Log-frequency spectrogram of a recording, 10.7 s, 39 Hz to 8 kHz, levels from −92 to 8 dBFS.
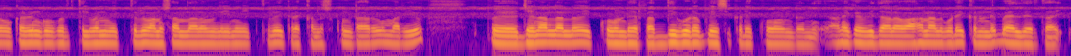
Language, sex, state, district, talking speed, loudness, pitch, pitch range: Telugu, male, Telangana, Nalgonda, 155 wpm, -22 LUFS, 140 Hz, 130-140 Hz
